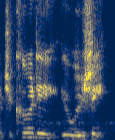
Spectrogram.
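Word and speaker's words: Chukwudi Iwuji: Sorry, I just I got how to properly pronounce the actor's name who plays the High Evolutionary, Chikudi Iwuji.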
